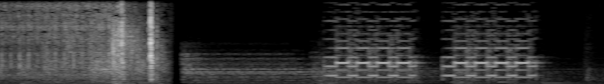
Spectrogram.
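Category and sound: signal or alarm, telephone ringing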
